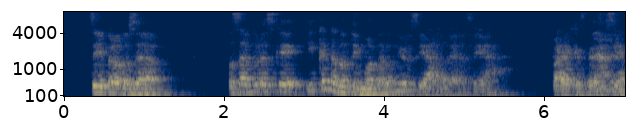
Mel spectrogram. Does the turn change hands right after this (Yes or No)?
No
